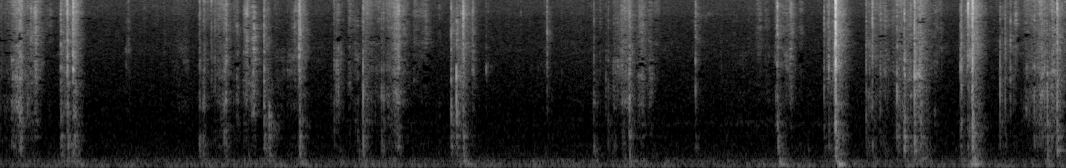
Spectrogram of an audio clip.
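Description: Tarot cards being handled and dealt from the deck onto a table: faint, irregular light clicks and taps of card stock, with louder snaps of cards set down near the end.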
